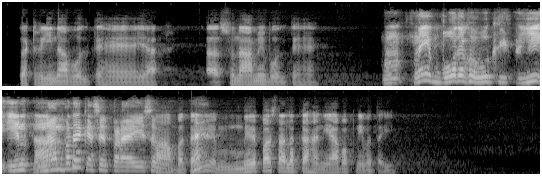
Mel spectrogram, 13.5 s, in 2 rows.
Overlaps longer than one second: none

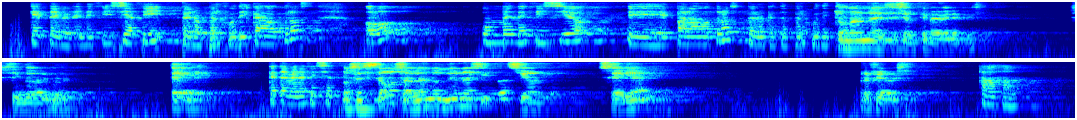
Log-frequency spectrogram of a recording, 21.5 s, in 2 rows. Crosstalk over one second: none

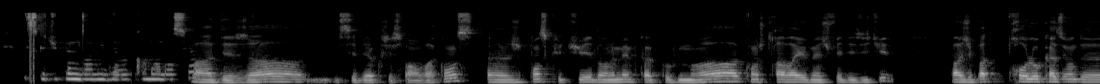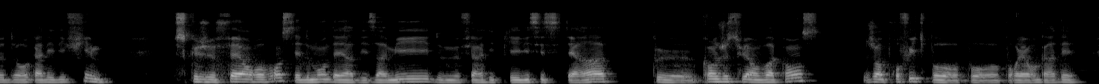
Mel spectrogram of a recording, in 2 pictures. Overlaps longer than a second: none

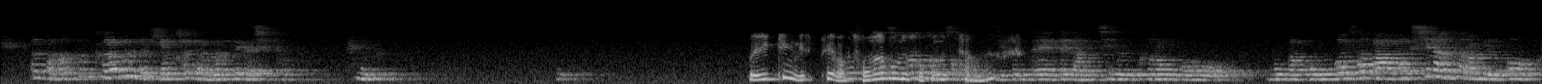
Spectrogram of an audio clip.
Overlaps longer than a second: present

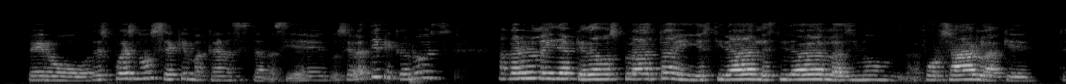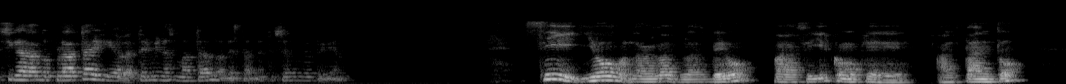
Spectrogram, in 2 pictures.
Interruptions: none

